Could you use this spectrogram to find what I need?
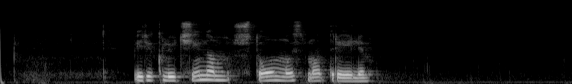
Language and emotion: Russian, neutral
